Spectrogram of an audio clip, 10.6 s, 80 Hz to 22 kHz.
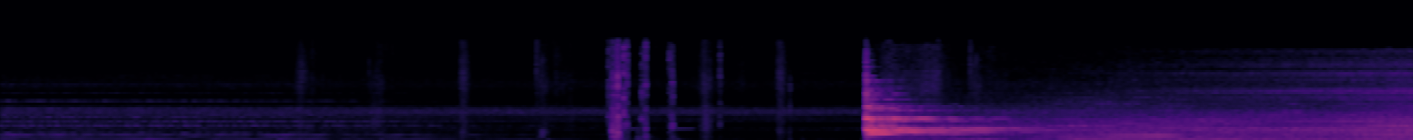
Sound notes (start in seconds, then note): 4.3 car unlocks; 7.1 suspenseful music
